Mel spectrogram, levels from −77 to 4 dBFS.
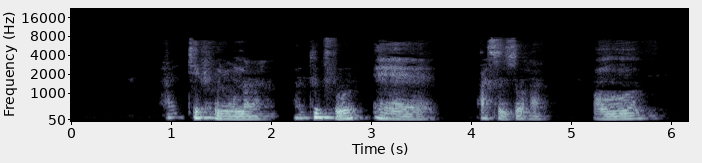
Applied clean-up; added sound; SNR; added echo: none; none; none; none.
